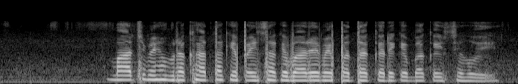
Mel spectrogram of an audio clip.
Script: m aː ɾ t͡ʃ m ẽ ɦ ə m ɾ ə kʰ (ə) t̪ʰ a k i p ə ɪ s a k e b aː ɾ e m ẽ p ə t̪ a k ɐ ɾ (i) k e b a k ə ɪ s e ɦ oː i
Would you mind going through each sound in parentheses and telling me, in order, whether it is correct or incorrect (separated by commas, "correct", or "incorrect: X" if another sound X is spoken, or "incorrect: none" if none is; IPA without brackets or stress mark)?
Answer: incorrect: a, incorrect: e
